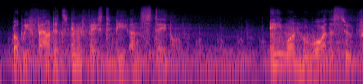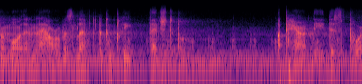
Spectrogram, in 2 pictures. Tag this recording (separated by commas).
Music, Speech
